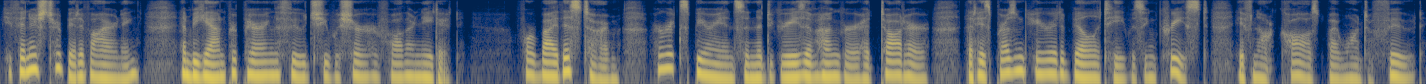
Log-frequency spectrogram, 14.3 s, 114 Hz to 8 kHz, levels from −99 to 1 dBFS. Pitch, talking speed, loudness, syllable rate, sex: 165 Hz, 185 wpm, -23 LUFS, 5.5 syllables/s, female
